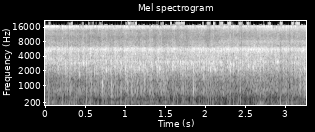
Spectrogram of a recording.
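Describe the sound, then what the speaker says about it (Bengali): Potatoes fry in hot oil in a kadai, giving a steady close sizzle and hiss that holds at an even level throughout, with no voices over it. "আমি আলুগুলো ভেজে নিচ্ছি"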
